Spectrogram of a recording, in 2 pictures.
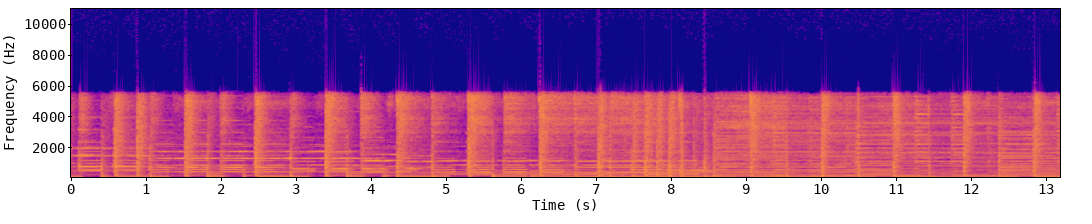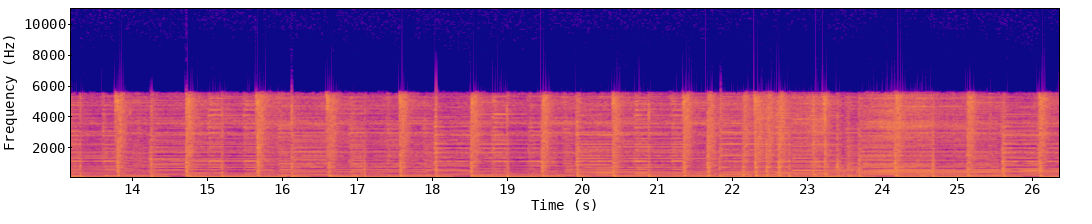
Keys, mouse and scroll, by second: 0.0 click, 3.6-4.0 scroll down 1, 6.4 click, 8.2 scroll up 1, 13.0 click, 17.2 scroll up 1, 18.2 click, 19.9 click, 21.2 click, 22.7 click, 25.4 scroll down 1, 25.9 scroll up 1.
